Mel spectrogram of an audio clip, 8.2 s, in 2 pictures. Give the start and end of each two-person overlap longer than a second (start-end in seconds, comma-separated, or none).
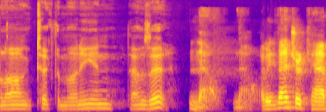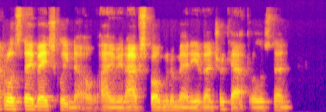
none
